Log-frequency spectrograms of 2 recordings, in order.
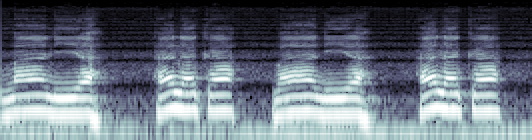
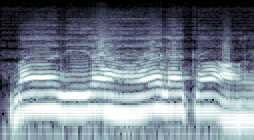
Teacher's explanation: Tak boleh baca tasydid lah, senang kata. Baca saktah tak boleh dalam keadaan kita memasukkan atau kita baca tasydid.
